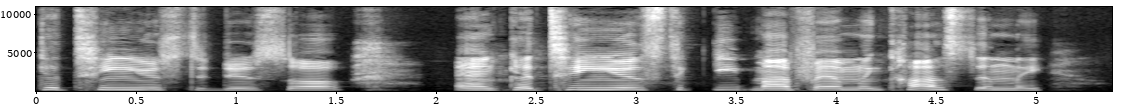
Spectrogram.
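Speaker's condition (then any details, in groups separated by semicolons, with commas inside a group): Cerebral palsy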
